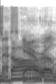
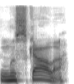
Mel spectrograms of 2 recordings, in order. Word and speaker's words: Muscala: Are you saying mascara like a lady puts like on mascara? – No, it's Mike Muscala.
